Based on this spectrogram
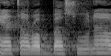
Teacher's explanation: ra is going to be heavy. Sad is heavy.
